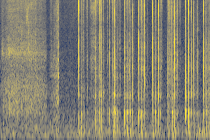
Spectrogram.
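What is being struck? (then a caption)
Painted sheet of thick paper. A fingertip and painted fingernail scratch and tap along a sunset-and-mountains painting on a flat sheet of mixed-media paper lying on a fleece blanket. A soft, hissy scratch across the painted surface fades after about a second, followed by a rapid, irregular run of sharp, dry clicking taps with almost no ring.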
